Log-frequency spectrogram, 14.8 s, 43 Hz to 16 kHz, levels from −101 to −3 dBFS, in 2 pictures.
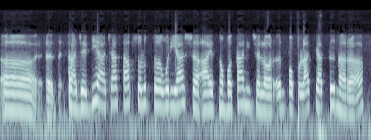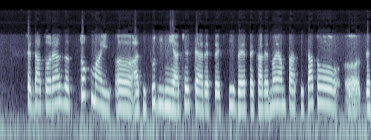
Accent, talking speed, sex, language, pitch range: native, 95 wpm, male, Romanian, 155-195 Hz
